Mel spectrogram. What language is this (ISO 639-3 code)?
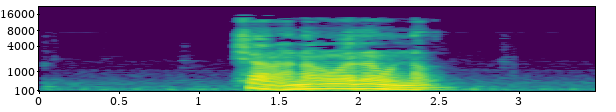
kab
